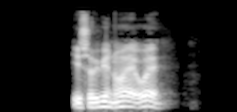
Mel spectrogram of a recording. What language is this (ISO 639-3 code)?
glg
